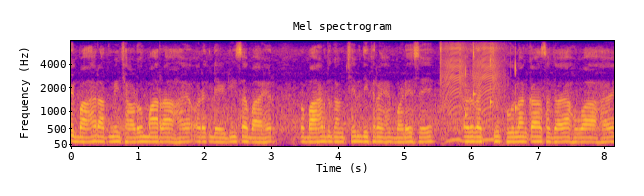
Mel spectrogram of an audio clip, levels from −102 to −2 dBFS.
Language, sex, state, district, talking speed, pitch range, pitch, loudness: Hindi, male, Haryana, Charkhi Dadri, 200 wpm, 125-135 Hz, 130 Hz, -17 LUFS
